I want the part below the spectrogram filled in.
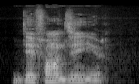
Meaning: third-person plural past historic of défendre
- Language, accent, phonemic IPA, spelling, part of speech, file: French, Canada, /de.fɑ̃.diʁ/, défendirent, verb, LL-Q150 (fra)-défendirent.wav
